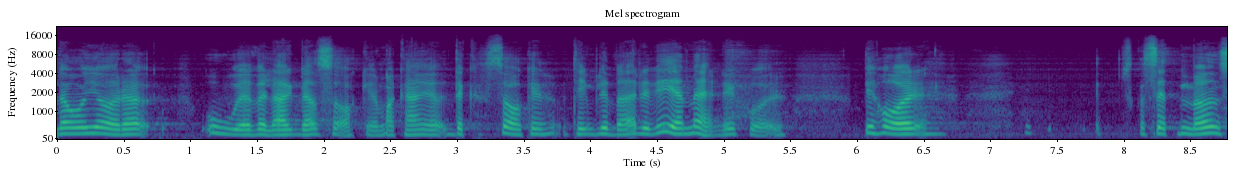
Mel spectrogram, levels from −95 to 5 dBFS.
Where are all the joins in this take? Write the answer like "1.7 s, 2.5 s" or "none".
none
